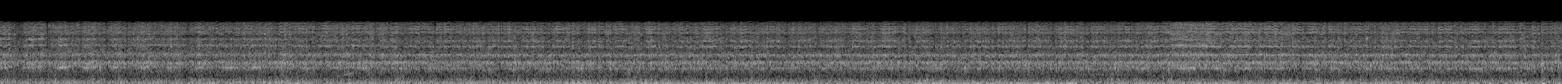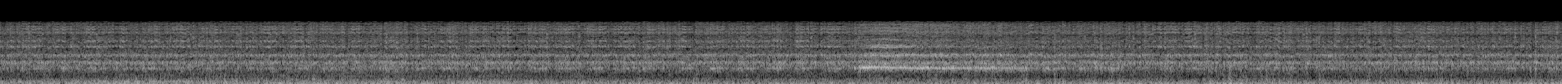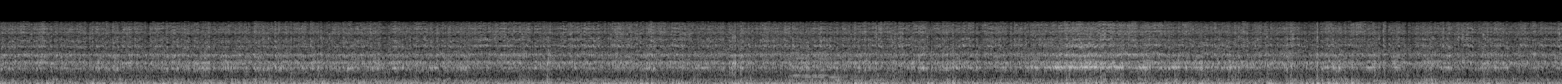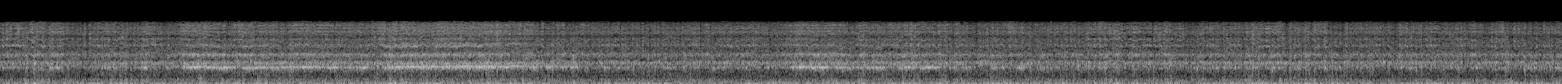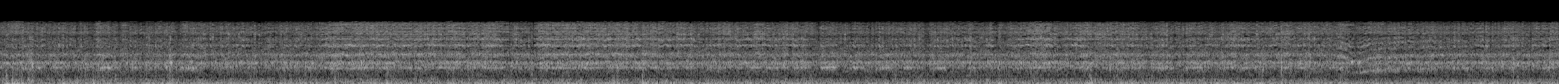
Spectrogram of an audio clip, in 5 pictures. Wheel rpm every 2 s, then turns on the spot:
210, 200, 200, 200, 200, 200, 200, 200, 200, 200, 200, 200, 200, 200, 200, 200, 200, 200, 200, 200, 210, 210, 210, 200, 210, 210, 210, 210, 210, 210, 200, 210, 210, 210, 210, 210, 210, 200, 190.
none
